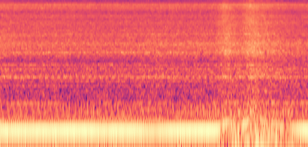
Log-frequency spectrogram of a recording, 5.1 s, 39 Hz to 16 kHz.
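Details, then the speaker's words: 1964 Chevrolet El Camino, 86,170 miles on the odometer, started cold, starts easily: deep, smooth, even idle with a steady low rumble and no knocks or misses; normal idle. "it's a nice running vehicle. Starts easily."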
